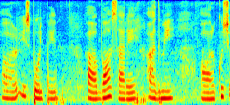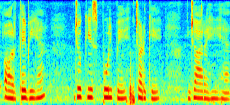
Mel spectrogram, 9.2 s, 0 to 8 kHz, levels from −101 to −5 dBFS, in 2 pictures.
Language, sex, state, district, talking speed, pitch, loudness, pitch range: Hindi, female, Bihar, Kaimur, 130 wpm, 205 Hz, -17 LUFS, 195-225 Hz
